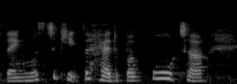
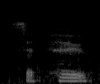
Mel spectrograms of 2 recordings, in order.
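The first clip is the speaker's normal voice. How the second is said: plain reading voice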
